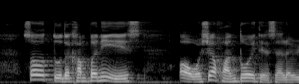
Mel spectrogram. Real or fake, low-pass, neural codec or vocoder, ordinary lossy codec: real; none; none; none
